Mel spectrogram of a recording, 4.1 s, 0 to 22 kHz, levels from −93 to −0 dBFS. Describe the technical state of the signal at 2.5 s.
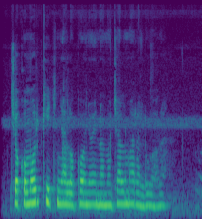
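At 2.5 s the speech signal is intact, with no dropout, distortion, glitch or other fault at that point.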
